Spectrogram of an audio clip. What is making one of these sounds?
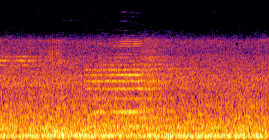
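A horn beeps briefly from the traffic.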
